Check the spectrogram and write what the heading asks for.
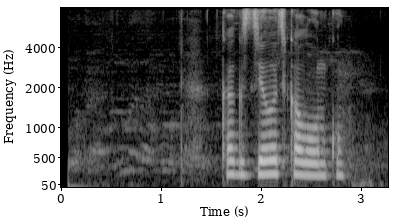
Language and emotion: Russian, neutral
